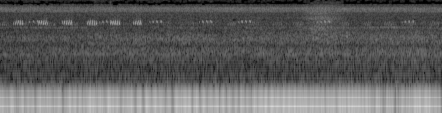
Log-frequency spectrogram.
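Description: Diesel freight locomotives approaching from a distance, a steady low rumble. An insect chirps about three times a second over it, fading out after about two seconds.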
